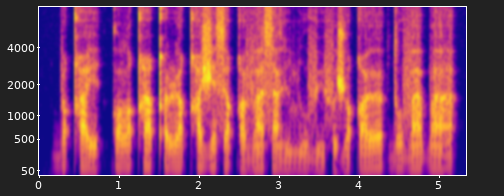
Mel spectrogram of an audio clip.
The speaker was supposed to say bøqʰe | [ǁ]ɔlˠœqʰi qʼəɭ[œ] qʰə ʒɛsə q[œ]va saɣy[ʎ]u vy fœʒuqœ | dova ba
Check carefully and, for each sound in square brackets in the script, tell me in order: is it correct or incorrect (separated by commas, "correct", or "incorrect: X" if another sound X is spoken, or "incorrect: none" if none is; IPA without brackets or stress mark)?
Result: incorrect: k, correct, incorrect: ø, correct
